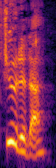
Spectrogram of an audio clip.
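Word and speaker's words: Judyta: Yeah, well, it's Judita. That's how you pronounce it. Judita.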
